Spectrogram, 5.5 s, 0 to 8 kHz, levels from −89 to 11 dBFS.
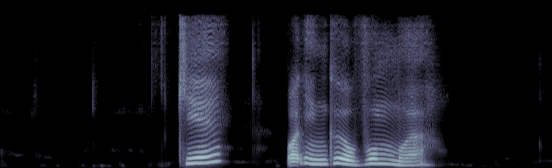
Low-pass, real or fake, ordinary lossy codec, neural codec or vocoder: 7.2 kHz; fake; MP3, 64 kbps; codec, 24 kHz, 0.9 kbps, WavTokenizer, large speech release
